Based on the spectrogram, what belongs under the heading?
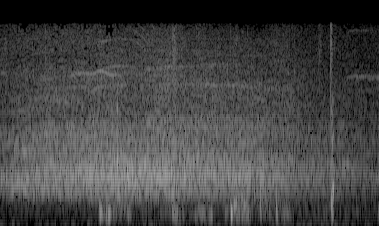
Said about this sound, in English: Stand on your feet with a shout of praise.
